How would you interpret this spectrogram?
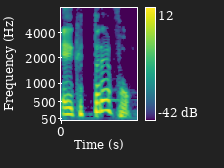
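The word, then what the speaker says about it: ἐκτρέφω: viene del griego 1625, que se pronuncia ektrefo.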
